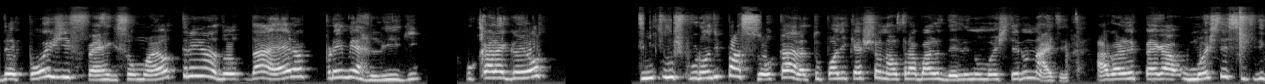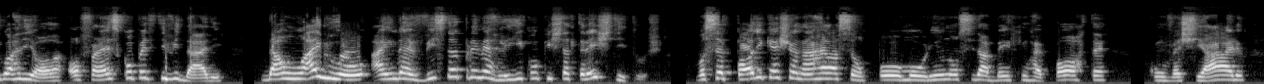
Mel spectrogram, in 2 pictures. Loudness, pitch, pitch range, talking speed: -12 LUFS, 250 Hz, 215-290 Hz, 160 wpm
